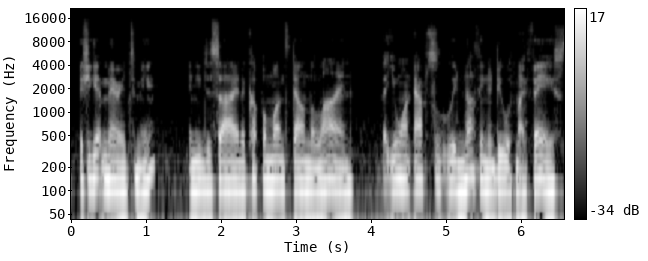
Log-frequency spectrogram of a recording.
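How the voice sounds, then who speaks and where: A man's voice: medium pitch, a little mellow, lightly acted. A young man playing a smitten, protective mafia fiancé in a boyfriend ASMR roleplay, with slangy, hesitant, reassuring wiseguy talk.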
